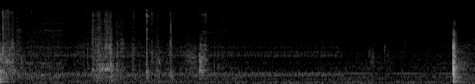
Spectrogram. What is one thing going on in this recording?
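A metal cup clinks against a metal stand.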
